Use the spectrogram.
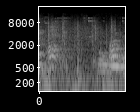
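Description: Several dogs yip and bark in a cramped apartment during a film scene, with short bursts of yapping and whimpering mixed under speech.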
